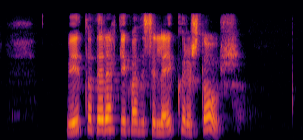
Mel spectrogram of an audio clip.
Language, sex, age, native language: Icelandic, female, 60-69, Icelandic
